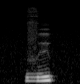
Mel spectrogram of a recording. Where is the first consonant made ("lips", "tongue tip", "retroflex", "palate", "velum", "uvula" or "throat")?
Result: lips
